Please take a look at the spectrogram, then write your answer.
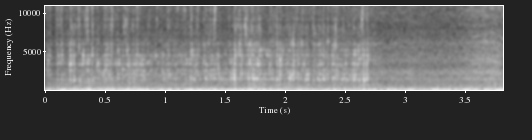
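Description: Epsom salt and distilled water mixture poured into the cells of a battery, a steady liquid trickle and filling sound running continuously with faint dripping, no talking.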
